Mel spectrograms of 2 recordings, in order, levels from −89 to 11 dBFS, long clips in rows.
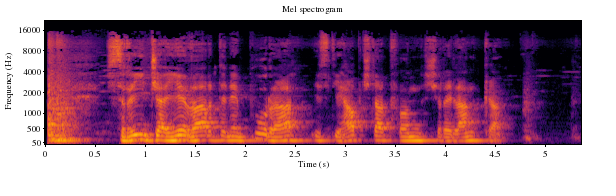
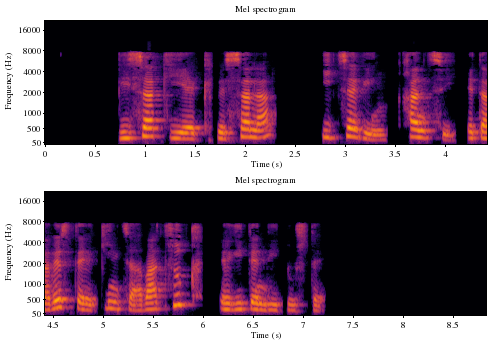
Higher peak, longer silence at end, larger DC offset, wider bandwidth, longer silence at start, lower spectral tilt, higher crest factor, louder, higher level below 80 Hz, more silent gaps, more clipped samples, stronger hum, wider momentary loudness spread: about the same, 0 dBFS vs 0 dBFS; second, 0.5 s vs 1.65 s; neither; first, 15.5 kHz vs 8.2 kHz; second, 0 s vs 0.75 s; about the same, -5 dB/octave vs -4 dB/octave; second, 14 dB vs 20 dB; first, -15 LUFS vs -19 LUFS; first, -46 dBFS vs -66 dBFS; second, none vs 2.32-2.77 s, 3.46-3.53 s, 4.12-4.22 s, 6.01-6.17 s; neither; neither; second, 10 LU vs 13 LU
